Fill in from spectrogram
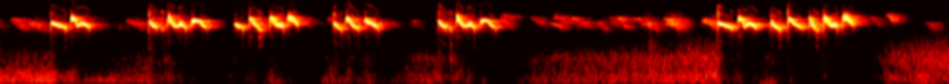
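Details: Caged oriental white-eye opening into song five days after its monthly deworming. Repeated bursts of shrill, tumbling twitters alternate with softer, quieter notes, and a faint rustle is heard near the end.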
